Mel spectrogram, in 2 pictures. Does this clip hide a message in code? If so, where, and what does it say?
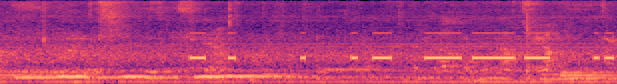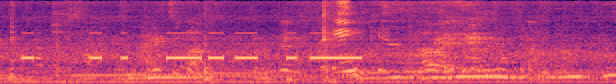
No, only beeps of irregular length, with radio static and the noise of a restaurant.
